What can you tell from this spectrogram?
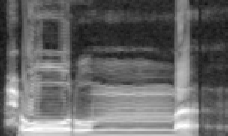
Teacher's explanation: bunyikan dengan suara Nun yang dimatikan asalnya hurun bertemu dengan mim tanwinnya masuk kepada huruf mim dan diganti bunyinya menjadi Bunyi mim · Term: Idgham bighhunah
